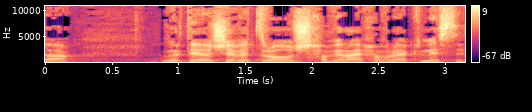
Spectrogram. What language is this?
Hebrew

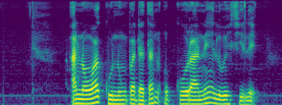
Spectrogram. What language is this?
Javanese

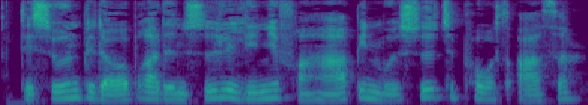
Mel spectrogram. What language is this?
Danish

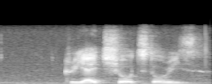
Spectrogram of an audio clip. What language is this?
English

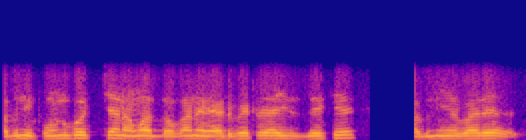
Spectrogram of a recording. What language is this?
Bangla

